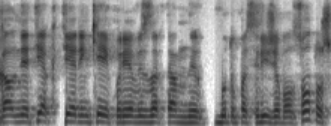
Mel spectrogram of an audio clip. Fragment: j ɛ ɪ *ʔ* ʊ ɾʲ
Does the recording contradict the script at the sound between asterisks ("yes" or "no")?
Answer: yes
